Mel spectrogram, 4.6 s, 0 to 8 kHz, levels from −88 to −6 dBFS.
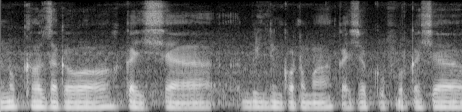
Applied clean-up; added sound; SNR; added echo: none; none; none; none.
